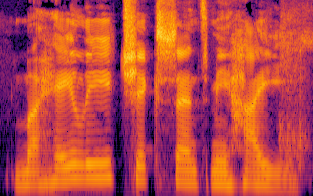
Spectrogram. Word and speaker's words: Mihaly Csikszentmihalyi: Mihaly Csikszentmihalyi is the author of Flow.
